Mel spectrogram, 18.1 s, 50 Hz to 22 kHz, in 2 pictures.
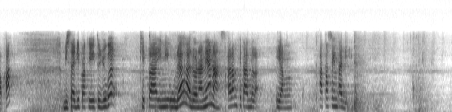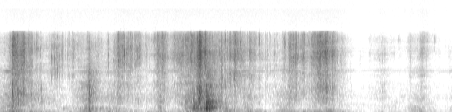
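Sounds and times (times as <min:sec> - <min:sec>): plastic wrap crinkling: 0:09.0 - 0:16.8.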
